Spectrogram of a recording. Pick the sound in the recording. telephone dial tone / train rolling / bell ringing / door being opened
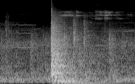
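door being opened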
